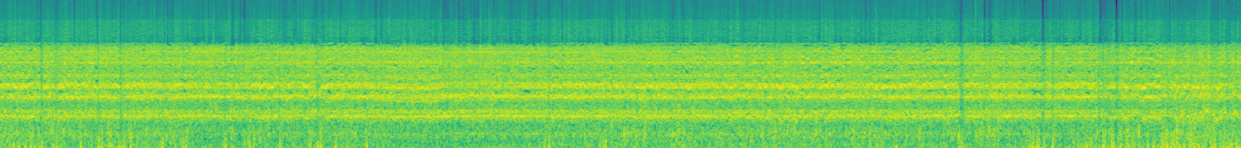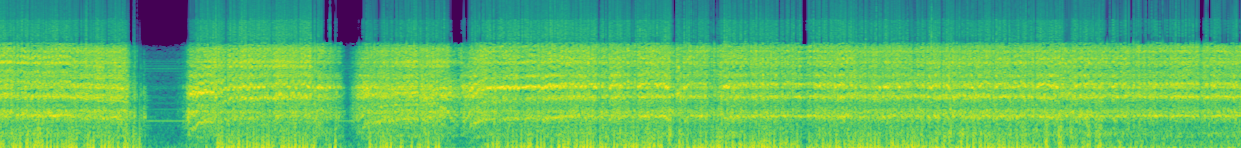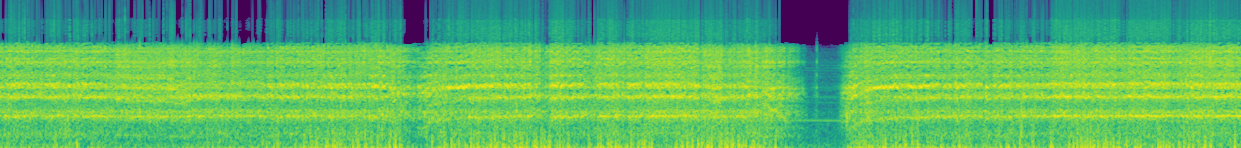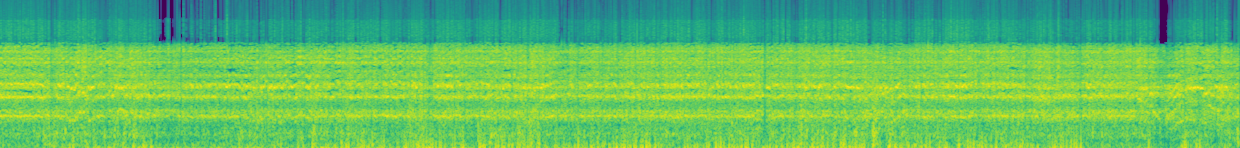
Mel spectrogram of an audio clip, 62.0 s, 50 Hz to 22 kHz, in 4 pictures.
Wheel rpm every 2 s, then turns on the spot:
230, 240, 230, 230, 230, 230, 230, 230, 160, 160, 130, 210, 230, 230, 230, 240, 220, 230, 190, 230, 110, 200, 230, 230, 240, 230, 230, 230, 230, 230, 160.
none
